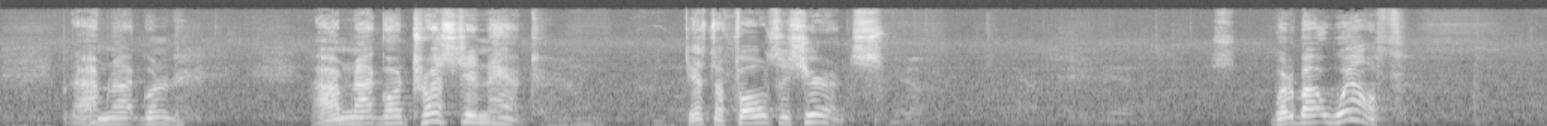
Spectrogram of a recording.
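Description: An elderly man preaches emphatically through a microphone, in short bursts with pauses.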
